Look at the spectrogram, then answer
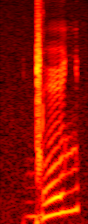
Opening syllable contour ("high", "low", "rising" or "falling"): rising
